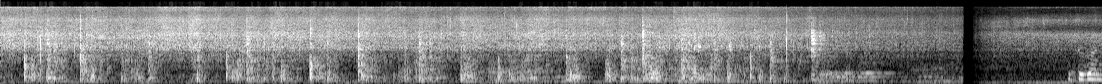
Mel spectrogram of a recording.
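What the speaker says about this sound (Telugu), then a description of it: "ఇదిగోండి ఫ్రై అవుతుంది." Potato curry sizzles in a pan while being stirred, with repeated scraping strokes over a steady frying hiss, a brief break near the end, then continued sizzling.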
